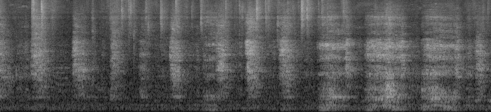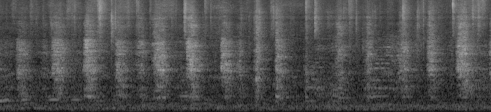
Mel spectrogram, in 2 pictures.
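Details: During training with a tyre, a Pit Bull pants heavily in fairly steady breathy puffs, roughly a hundred per minute. A louder, rougher breath swells in the middle.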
